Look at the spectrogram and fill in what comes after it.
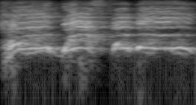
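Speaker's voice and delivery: loud, very high, projected call. Speaker shows how loud others want her friend to talk: loud call. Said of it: "what do you want her to do all that?".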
